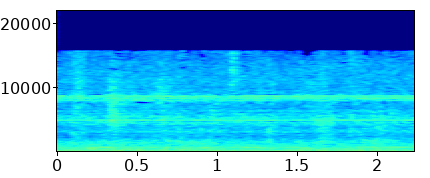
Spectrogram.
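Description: A steady low mechanical hum with a faint higher whine, even throughout.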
